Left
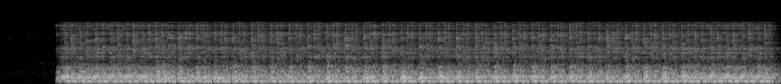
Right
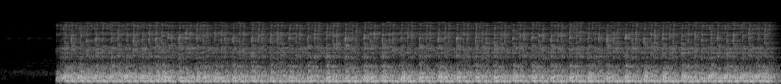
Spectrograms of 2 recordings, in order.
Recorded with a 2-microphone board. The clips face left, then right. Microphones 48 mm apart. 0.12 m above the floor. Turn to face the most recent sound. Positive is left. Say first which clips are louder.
# left 1 dB
turn(degrees=-10)  # may be behind; listen again after turning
